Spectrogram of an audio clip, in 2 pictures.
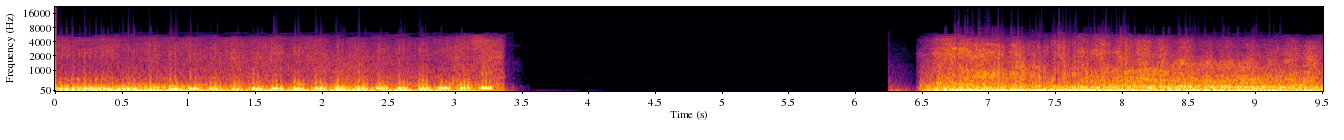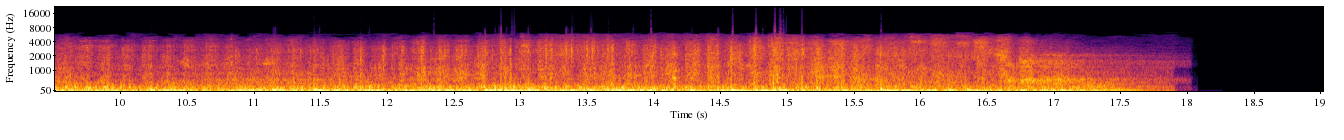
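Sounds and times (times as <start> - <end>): monster rumble with gritty crackle: 0.0 - 3.4, 6.5 - 18.0.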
